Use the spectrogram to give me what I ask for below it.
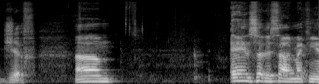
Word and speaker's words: GIF: For those that want to pronounce it incorrectly, it's GIF, but it's actually GIF.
